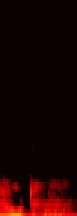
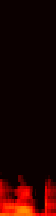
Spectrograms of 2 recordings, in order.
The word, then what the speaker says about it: route: We call it root. Okay, in Indian, but this is not correct. This is route.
